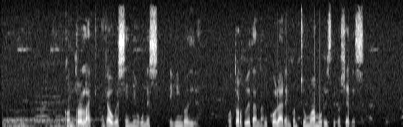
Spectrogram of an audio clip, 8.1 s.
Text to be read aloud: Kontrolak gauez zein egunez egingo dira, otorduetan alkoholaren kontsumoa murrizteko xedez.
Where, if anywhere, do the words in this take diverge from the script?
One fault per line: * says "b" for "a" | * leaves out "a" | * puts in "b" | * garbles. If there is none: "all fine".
all fine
